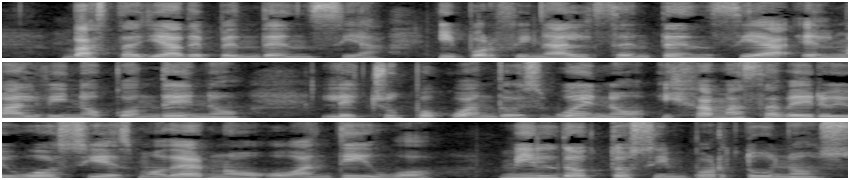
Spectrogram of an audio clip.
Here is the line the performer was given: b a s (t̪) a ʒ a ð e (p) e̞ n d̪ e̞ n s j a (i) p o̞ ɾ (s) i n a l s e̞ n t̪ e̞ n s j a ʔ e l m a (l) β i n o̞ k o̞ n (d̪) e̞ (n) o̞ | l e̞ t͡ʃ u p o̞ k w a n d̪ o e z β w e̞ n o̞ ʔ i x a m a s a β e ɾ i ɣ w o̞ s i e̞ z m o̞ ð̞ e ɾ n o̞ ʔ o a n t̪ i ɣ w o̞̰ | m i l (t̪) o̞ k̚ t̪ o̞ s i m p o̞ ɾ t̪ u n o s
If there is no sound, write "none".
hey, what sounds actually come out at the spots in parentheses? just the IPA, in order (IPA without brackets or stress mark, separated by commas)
t̪, p, i, f, l, d̪, n, d̪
